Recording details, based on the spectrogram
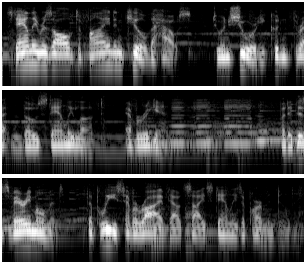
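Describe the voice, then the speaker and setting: A man's voice: fairly low pitch, normal speed, poor audio. Male radio drama narrator over music. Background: prominent music.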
